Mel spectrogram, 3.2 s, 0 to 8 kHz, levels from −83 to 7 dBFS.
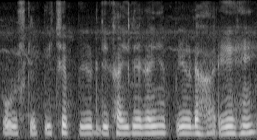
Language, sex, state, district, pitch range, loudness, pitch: Hindi, male, Haryana, Charkhi Dadri, 150-155 Hz, -16 LUFS, 150 Hz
